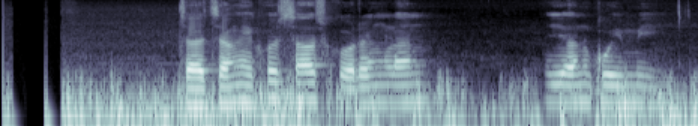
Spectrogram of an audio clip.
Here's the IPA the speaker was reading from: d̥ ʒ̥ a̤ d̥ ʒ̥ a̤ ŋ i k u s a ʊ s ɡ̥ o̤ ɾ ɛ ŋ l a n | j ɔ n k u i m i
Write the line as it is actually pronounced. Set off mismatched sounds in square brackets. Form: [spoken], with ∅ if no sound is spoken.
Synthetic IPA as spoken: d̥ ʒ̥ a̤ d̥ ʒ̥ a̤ ŋ i k u s a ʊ s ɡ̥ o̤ ɾ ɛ ŋ l a n | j ɔ n k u i m i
